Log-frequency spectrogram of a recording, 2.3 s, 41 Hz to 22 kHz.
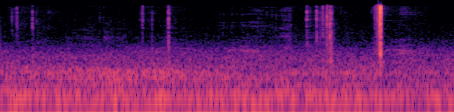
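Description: Leica M6 film camera being handled: a few faint clicks, then two sharper metallic clicks near the end, the last the loudest.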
